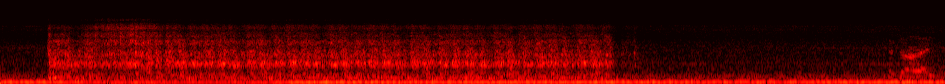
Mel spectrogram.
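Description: An old truck engine cranks and catches, a dense rough churning roar that drops to a steadier running hum with a low drone underneath, loud and close throughout.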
